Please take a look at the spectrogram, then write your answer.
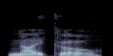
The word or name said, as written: Nykko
